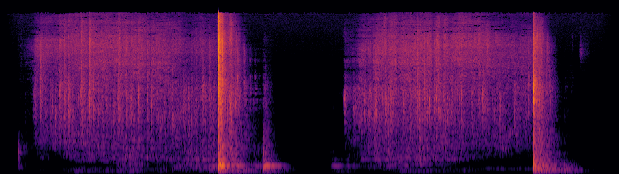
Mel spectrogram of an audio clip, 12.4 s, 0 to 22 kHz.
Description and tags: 20170101 Slide Glass Door 01
Sliding a glass door, recorded with Rode iXY.
open, door, sliding, opening, close, gate, closing, slide, glass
